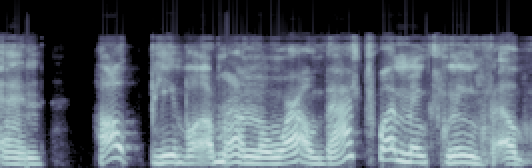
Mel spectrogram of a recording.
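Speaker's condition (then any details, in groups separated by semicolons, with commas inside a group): Spinocerebellar ataxia; degenerative, progressive, affects motor skills and whole body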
